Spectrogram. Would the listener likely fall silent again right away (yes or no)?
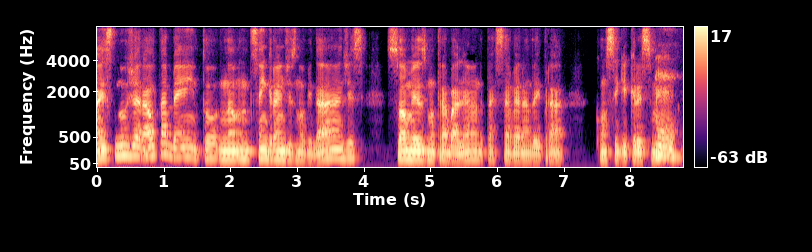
yes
